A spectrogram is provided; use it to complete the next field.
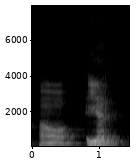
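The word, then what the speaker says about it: heir: एयर एयरएस, एयर इसके साथ एक जो है ना वो साइलेंट है।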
